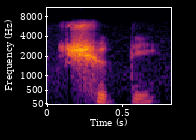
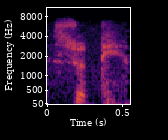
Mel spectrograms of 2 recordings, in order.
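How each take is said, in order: First: The word begins with a hushing sh sound. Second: The word begins with a hissing s sound. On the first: This is the older or central dialect form. "ese es el sonido palatal S H" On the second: This is the southern dialect form. "En el quechua sureño ya se ha convertido con el sonido S"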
